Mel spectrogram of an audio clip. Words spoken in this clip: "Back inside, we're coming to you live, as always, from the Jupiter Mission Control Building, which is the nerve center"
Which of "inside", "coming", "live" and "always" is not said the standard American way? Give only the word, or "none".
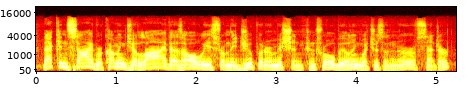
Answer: none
